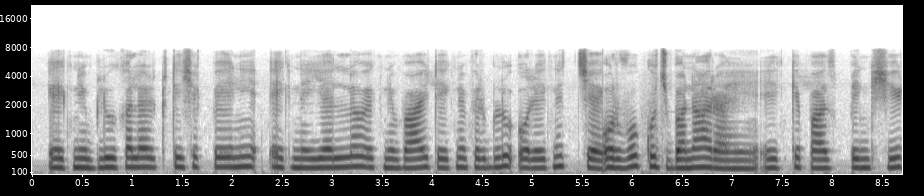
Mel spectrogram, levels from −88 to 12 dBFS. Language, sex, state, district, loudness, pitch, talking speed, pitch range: Hindi, female, Bihar, Jamui, -18 LUFS, 215 Hz, 215 wpm, 205-225 Hz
